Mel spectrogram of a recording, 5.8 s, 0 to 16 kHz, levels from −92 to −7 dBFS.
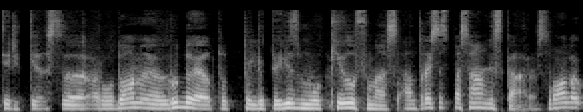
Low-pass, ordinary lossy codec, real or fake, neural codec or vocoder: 14.4 kHz; MP3, 48 kbps; fake; codec, 44.1 kHz, 2.6 kbps, DAC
